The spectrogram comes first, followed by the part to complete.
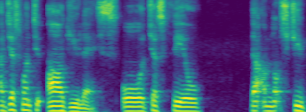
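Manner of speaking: ordinary talk, nothing marked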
